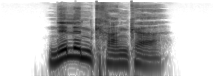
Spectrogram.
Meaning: inflection of nillenkrank: 1. strong/mixed nominative masculine singular 2. strong genitive/dative feminine singular 3. strong genitive plural
- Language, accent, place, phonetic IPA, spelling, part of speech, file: German, Germany, Berlin, [ˈnɪlənˌkʁaŋkɐ], nillenkranker, adjective, De-nillenkranker.ogg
